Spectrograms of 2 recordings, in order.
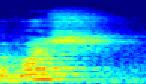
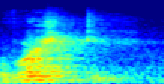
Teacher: जो वश तालव्य था वो हो गया मूर्धन्य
